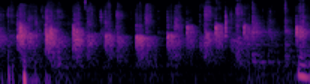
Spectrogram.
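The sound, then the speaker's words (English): A church audience claps steadily to welcome a guest chaplain speaker in the morning, the sharp claps coming in a quick, fairly even rhythm with a bright, crisp tone, holding at moderate loudness for a few seconds. “So maybe at home you can clap for Judy, and I'm sure, and those here can clap for her as we welcome Chaplain Judy this morning.”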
